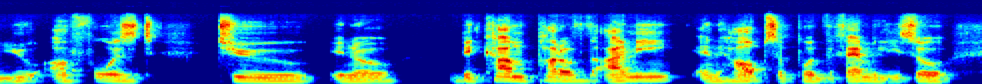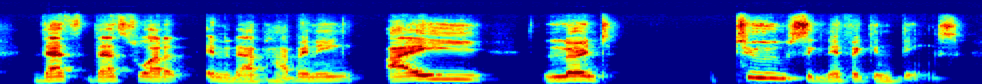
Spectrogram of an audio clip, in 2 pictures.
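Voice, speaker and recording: A man's voice: mid-range voice, unhurried. A young man from Zimbabwe in his twenties, a guest telling his story earnestly in an interview over a video call. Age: 20s. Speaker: guest entrepreneur. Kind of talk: interview answers.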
